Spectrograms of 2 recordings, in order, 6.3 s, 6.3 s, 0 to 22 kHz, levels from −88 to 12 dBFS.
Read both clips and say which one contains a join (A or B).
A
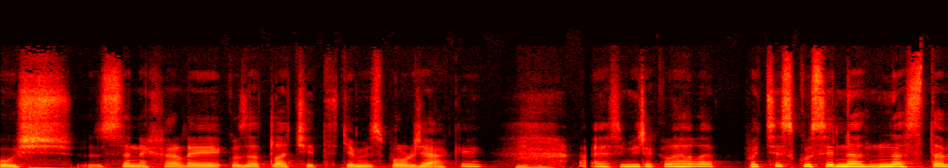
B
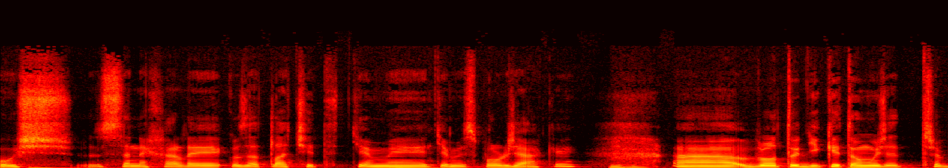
A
